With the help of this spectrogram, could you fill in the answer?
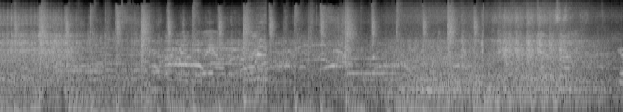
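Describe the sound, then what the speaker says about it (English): The Wildcat roller coaster at Hersheypark rumbles past and slams into its brakes with a loud grinding, screeching rush. People talk nearby over the clatter. "I love when it slams into the brakes like that."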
